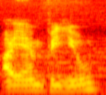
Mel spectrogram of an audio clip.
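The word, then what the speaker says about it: IMVU: Second Life characters or I IM Vu it's spelled like the letters i IM Vu I it was like I IM Vu it's another one of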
